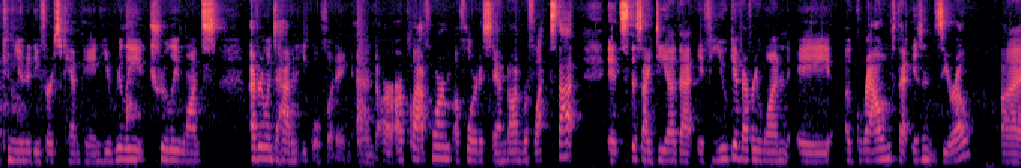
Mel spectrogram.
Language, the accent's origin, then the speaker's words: English; Connecticut, United States; moved away as an adult; now in Los Angeles, United States; I'm from Connecticut. I worked out there doing consumer product PR and a little bit of healthcare. I moved out to LA in 2016.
